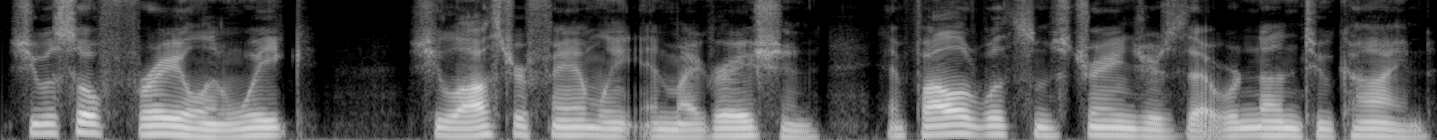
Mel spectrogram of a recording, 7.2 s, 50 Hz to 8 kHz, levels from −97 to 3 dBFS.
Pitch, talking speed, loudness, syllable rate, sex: 115 Hz, 185 wpm, -20 LUFS, 4.7 syllables/s, male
